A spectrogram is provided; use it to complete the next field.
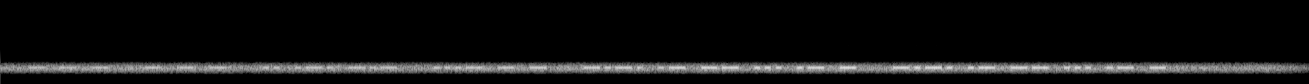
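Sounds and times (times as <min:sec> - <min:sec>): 
morse code signal on 145 MHz: 0:00.3 - 0:12.2.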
